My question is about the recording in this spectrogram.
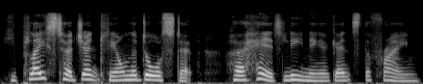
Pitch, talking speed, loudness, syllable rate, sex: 195 Hz, 200 wpm, -20 LUFS, 5.1 syllables/s, female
